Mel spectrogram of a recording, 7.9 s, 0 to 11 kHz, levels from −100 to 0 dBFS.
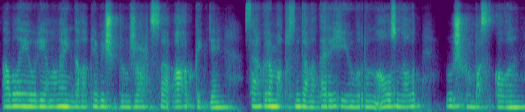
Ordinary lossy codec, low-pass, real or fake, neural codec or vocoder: Opus, 16 kbps; 9.9 kHz; fake; codec, 16 kHz in and 24 kHz out, 0.9 kbps, LongCat-Audio-Codec, fine tuned four codebook decoder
